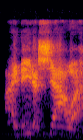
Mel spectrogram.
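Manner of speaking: very high, very loud and slow thick Boston; childhood Boston accent. Retold or imitated. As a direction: ham up the kid accent around the house. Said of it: "I spoke that way at nine".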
